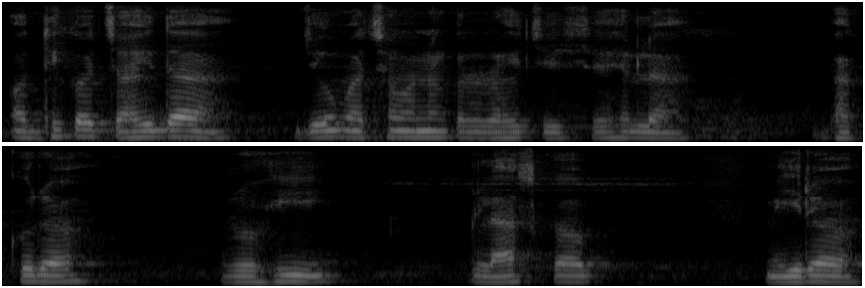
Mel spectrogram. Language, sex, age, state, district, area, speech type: Odia, male, 18-30, Odisha, Jajpur, rural, spontaneous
